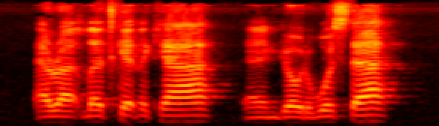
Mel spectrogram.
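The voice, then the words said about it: Put-on Massachusetts accent. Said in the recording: “I've been speaking in a Massachusetts accent since we drove up here.”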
